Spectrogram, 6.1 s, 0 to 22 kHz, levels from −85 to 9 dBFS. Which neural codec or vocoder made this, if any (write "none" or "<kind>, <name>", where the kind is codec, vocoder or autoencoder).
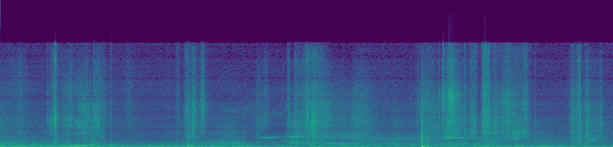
autoencoder, DAC-VAE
